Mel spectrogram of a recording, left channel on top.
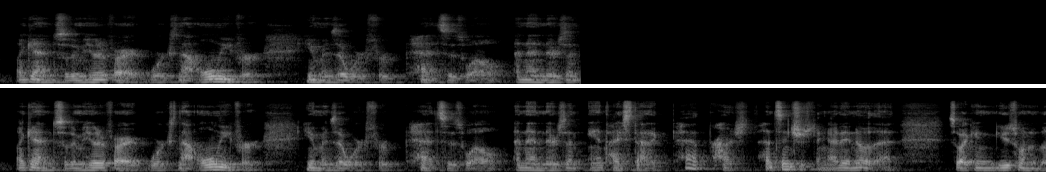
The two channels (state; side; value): drops out; left; at 5.9 s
